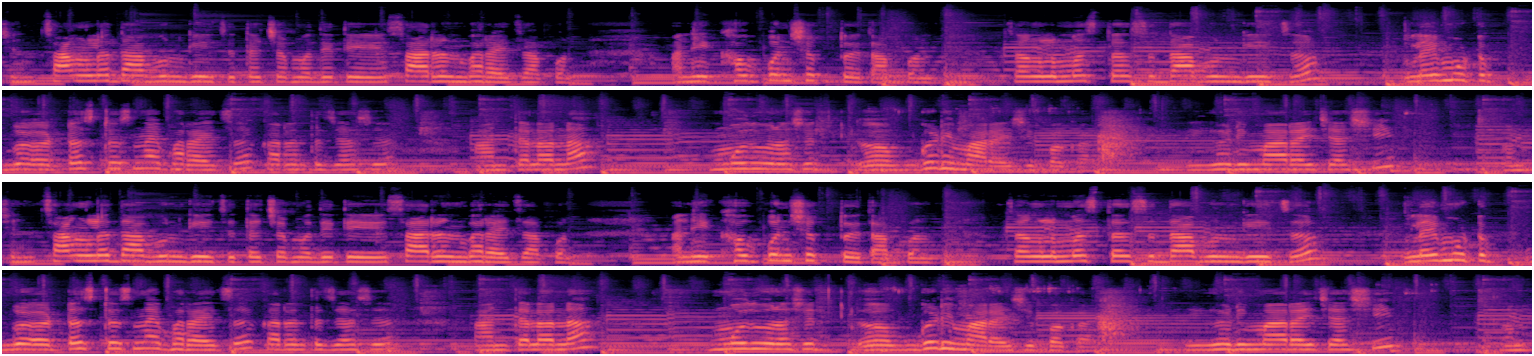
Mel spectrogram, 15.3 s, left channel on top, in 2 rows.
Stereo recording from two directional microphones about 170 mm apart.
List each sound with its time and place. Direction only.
0.0 s speech: 10° right (ahead or behind)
